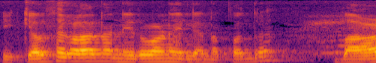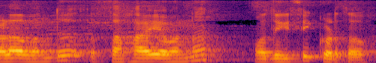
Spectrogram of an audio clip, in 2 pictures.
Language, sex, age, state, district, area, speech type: Kannada, male, 18-30, Karnataka, Koppal, rural, spontaneous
